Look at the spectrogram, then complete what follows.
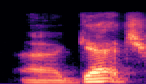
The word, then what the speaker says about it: Getch: Getch rhymes with sketch.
